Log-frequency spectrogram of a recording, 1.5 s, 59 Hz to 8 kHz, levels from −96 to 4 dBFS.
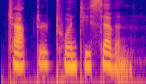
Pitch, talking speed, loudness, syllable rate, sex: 175 Hz, 125 wpm, -22 LUFS, 4.7 syllables/s, female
